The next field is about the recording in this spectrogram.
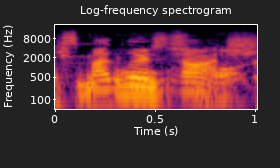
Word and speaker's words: Smuggler's Notch: Smuggler's Notch. – Smuggler's Notch. – Rhymes with Scotch.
